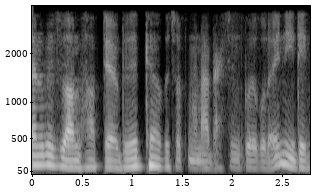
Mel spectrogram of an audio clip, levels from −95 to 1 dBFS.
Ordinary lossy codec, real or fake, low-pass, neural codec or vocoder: none; fake; 3.6 kHz; codec, 16 kHz, 0.5 kbps, X-Codec, HuBERT features, trained on balanced general audio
